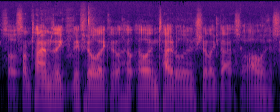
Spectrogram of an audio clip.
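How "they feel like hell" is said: usual speaking voice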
